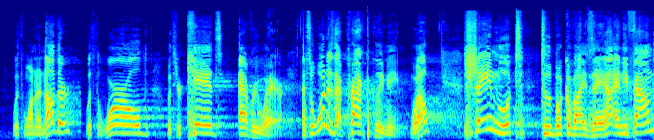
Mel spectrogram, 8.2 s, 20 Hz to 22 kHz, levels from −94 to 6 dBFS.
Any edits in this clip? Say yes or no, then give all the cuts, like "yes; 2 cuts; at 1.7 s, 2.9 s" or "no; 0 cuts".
yes; 1 cut; at 1.0 s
